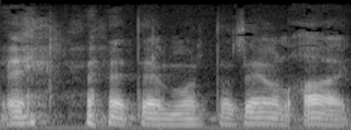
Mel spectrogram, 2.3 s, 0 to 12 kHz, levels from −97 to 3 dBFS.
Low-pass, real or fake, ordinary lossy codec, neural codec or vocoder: 10.8 kHz; real; MP3, 48 kbps; none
